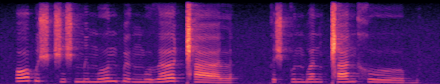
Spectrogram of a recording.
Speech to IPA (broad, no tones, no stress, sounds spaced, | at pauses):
ɔ ɓ ʊ ʃ t͡ʃ i ʃ ŋ͡m i m ʊː n ɓ ø ŋ͡m u ð ɐː ǁ a l | k ɐ ʃ k u n b ɐː n ǁ a n x ʊː b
